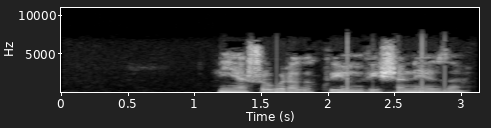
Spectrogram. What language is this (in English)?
Kinyarwanda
